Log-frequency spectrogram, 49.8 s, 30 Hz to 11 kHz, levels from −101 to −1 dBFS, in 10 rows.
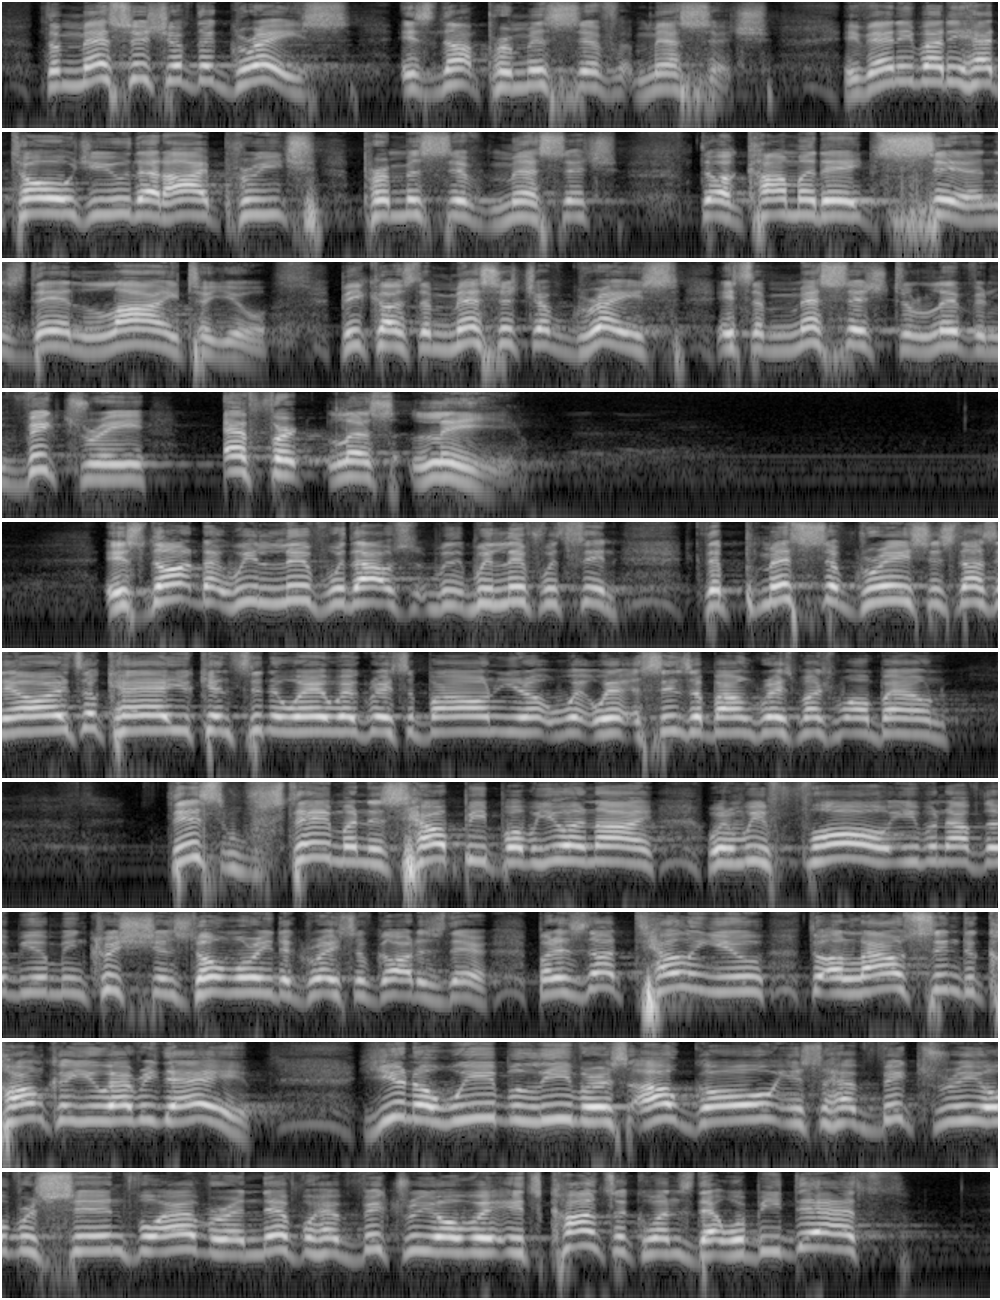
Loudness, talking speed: -26 LUFS, 165 wpm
